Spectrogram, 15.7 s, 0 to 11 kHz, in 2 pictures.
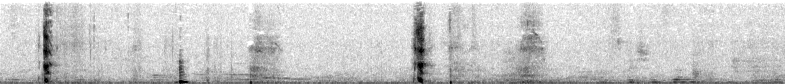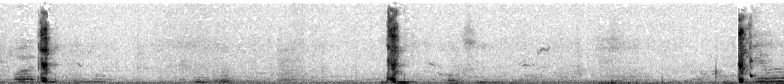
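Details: Baby girl's hiccups, soft and abrupt, about 17 a minute at slightly uneven intervals over a steady background hum: ordinary infant hiccups.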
